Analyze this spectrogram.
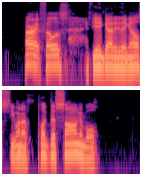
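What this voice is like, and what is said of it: Usual voice. Nothing is said of it.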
